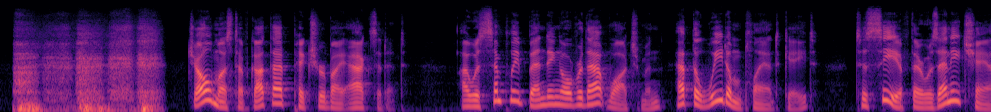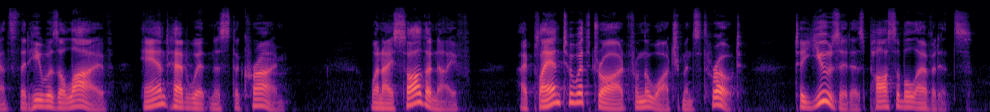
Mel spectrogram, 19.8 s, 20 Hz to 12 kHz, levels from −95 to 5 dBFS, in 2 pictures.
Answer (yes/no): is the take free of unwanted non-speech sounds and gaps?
no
